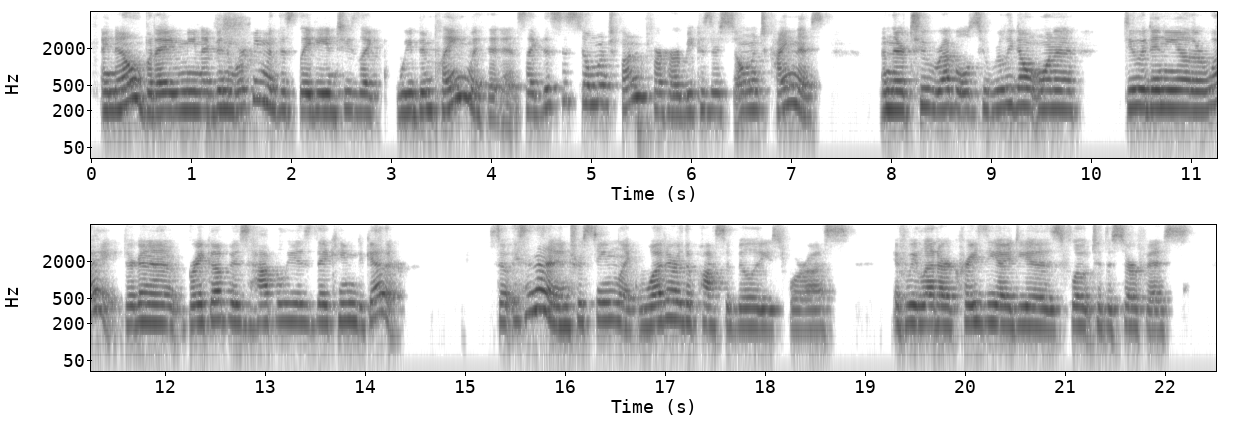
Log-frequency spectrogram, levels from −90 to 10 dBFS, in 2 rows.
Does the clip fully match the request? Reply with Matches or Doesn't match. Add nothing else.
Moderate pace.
Doesn't match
